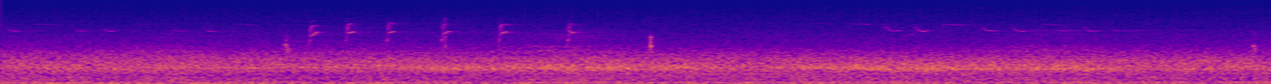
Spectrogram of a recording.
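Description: Small birds chirping, short high notes in quick clusters, over a steady background hum of outdoor noise.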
